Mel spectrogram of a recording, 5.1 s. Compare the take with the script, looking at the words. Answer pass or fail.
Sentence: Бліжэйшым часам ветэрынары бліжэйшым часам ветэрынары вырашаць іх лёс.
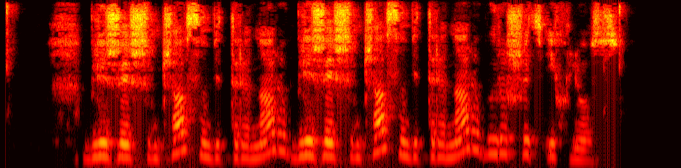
pass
